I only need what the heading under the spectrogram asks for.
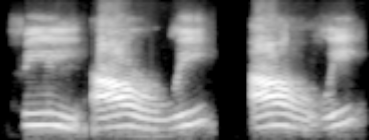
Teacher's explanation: فیل عین نہیں ہونا چاہیے، حمزہ ہے تو حمزہ ہی رہے گا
